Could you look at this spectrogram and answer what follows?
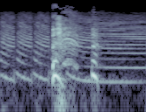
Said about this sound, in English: Air horn.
